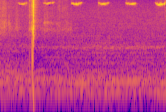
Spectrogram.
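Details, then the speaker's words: Engine idling: thin high squeak chirping about twice a second over low rumble, from worn alternator brushes; an alternator brush rebuild is planned as the fix. "You know, it's a funny squeaky sound."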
